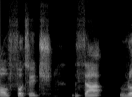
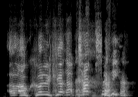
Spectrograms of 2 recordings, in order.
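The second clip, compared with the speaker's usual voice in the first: acted drunk, much higher, louder, slower; 13 semitones higher, 8 dB louder than usual. Describing the Doctor on a night out in London, imitating the drunk Doctor. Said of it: "the Doctor is shit-faced drunk".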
